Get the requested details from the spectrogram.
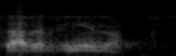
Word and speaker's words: Serafino: My grandfather, who I was named after, his name in Italian is Serafino, and in Italian it's pronounced Serafino.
